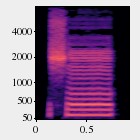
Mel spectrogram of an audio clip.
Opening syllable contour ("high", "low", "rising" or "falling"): high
